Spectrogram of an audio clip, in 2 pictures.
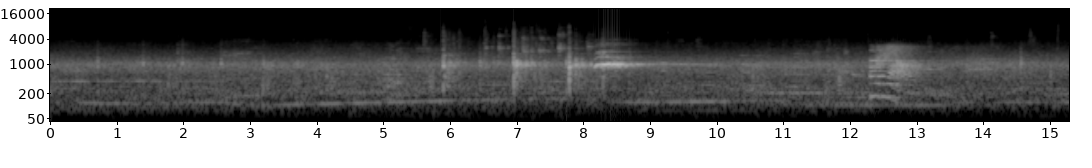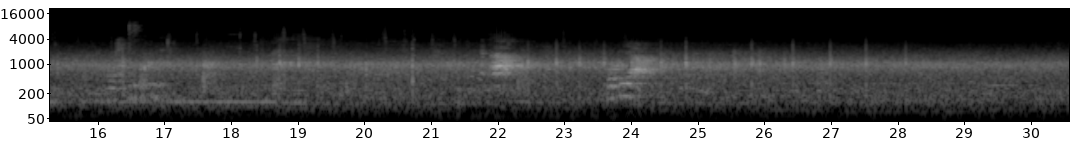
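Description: Tennis balls struck with racquets in a short doubles rally: four sharp hits about a second apart, the last and loudest followed by a brief held tone. A voice calls out a few seconds later, and two softer knocks come near the end, over a steady low background hum.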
